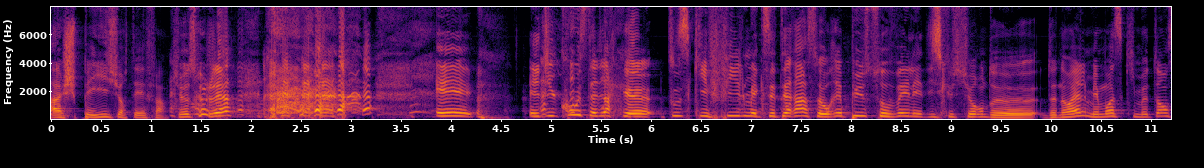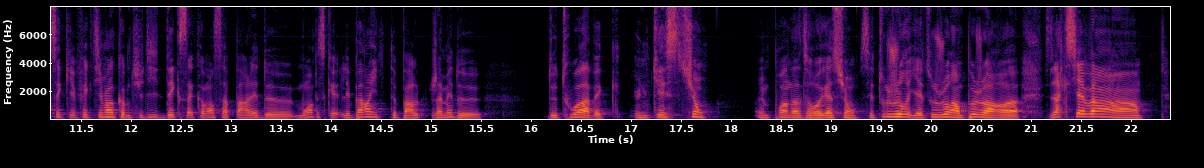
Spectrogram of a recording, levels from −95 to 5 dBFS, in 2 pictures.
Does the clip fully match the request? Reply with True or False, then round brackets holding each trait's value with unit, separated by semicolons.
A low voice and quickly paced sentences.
False (175 Hz; 225 wpm)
